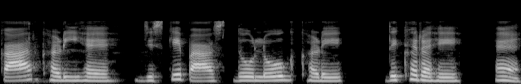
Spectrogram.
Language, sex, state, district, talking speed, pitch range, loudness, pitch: Hindi, female, Madhya Pradesh, Dhar, 125 wpm, 165-190 Hz, -18 LUFS, 180 Hz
